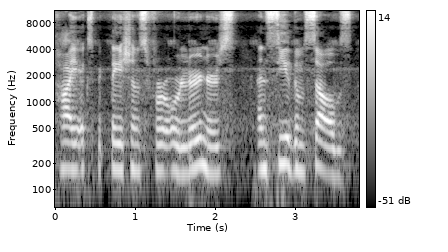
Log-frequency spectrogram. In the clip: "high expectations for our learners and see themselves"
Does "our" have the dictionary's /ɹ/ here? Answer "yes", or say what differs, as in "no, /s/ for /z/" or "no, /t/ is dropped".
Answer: yes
